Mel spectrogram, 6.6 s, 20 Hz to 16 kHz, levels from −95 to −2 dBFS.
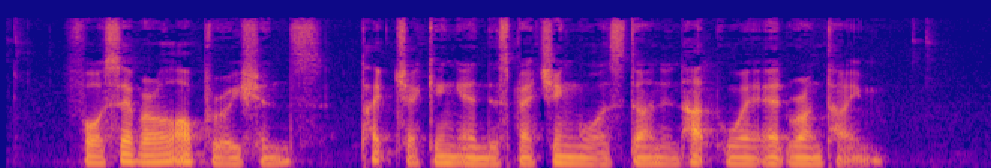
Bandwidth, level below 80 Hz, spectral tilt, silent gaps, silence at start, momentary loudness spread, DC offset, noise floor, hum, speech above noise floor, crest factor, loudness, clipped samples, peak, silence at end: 11.5 kHz; -50 dBFS; -5 dB/octave; none; 0.5 s; 11 LU; under 0.1%; -65 dBFS; none; 37 dB; 22 dB; -29 LUFS; under 0.1%; -8 dBFS; 0.75 s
